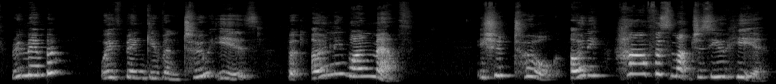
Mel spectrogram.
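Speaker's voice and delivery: put-on high, loud lecturing little girl; preachy girl. Molly lectures Chinky, high and preachy. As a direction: lecture him like a prim schoolgirl. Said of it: "said Molly".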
